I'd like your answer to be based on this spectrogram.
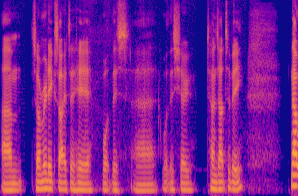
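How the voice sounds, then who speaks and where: A man's voice: lowish voice, a bit bright, no room sound. A man hosting a podcast, talking in a friendly, chatty way with lots of fillers. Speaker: podcast host. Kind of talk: casual podcast chat.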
